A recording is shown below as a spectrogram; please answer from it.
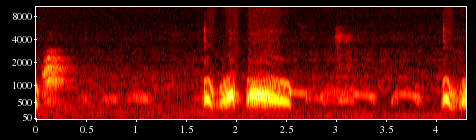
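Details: Spotted dove kept as a trapping decoy, cooing to lure others. A brief faint note is followed by one loud phrase of two quick rising hoots and a long sliding coo, with soft trailing coos and a final rising note.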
